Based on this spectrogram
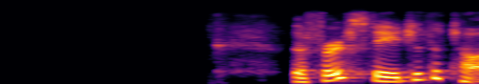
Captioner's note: inhales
